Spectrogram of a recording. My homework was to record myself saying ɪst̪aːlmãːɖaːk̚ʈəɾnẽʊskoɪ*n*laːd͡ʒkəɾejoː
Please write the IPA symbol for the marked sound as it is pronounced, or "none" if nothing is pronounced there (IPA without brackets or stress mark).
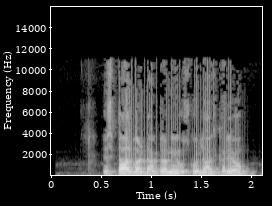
none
